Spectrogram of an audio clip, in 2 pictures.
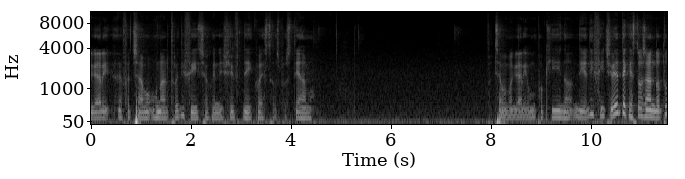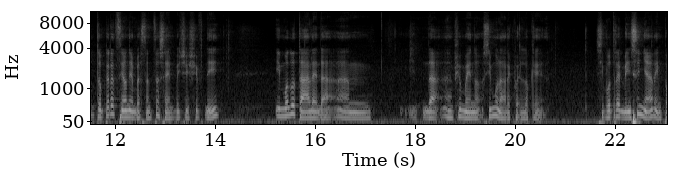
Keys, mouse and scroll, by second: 2.8 shift+d, 4.5 click, 8.5-12.3 drag, 14.2 shift+d, 20.1 click, 20.7 s, 22.2-23.0 drag.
